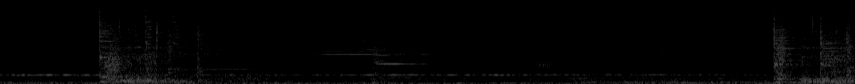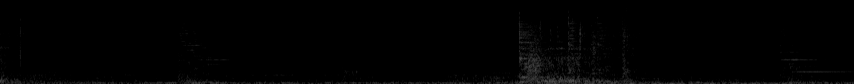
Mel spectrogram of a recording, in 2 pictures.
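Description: A game's crafting effect whooshes and shimmers.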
